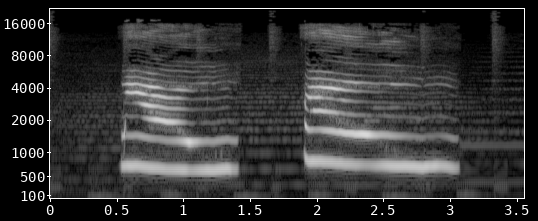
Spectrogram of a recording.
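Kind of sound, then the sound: animal, cat meowing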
